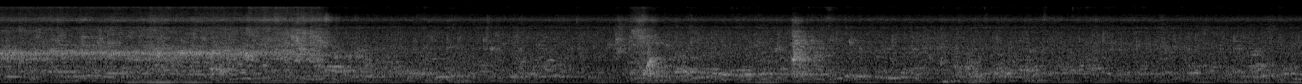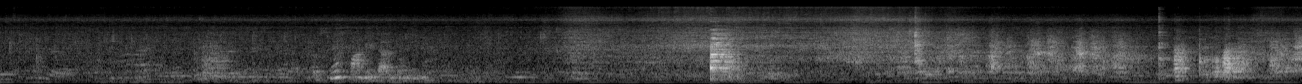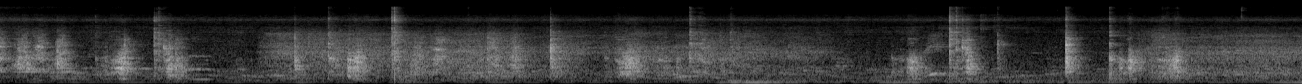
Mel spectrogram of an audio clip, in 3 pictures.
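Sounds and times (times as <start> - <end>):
food sizzling in oil: 0.0 - 39.0
spoon scraping metal pan: 20.0 - 28.0, 28.6 - 34.4, 35.0 - 36.1, 36.7 - 38.8.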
